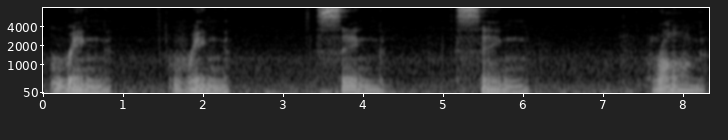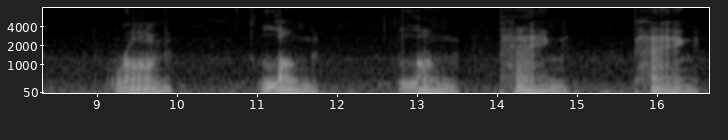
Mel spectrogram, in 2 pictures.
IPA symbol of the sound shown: ŋ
